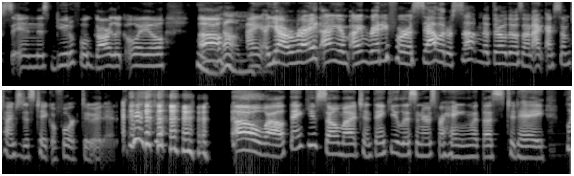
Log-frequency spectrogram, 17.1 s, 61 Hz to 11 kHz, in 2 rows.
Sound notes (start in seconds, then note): 10.4 laughs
